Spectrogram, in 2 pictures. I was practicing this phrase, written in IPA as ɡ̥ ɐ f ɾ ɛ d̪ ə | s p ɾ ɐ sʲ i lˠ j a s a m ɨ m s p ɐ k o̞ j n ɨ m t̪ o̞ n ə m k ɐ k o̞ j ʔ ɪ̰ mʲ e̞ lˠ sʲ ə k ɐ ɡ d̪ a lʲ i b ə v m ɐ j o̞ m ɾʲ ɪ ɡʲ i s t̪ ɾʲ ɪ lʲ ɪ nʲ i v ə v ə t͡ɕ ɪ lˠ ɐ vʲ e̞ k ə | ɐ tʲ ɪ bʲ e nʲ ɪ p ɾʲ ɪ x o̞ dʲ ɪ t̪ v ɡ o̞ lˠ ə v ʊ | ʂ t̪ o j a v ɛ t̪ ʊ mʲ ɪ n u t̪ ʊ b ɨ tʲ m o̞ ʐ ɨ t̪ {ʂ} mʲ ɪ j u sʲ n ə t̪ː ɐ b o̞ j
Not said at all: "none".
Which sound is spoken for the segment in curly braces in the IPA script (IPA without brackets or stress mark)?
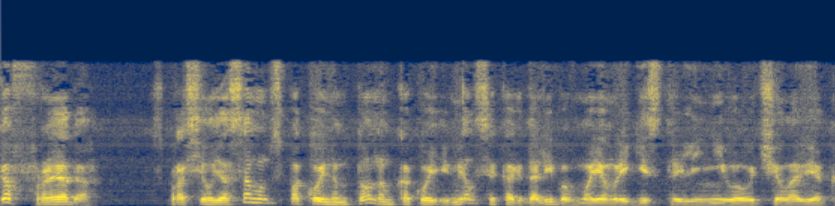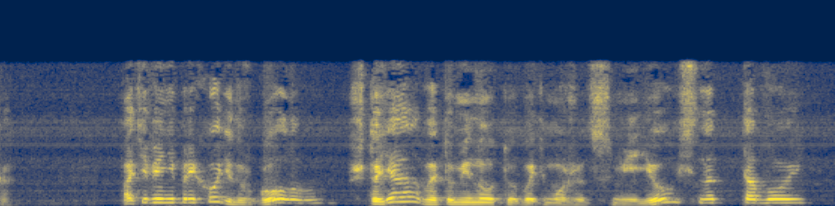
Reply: s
